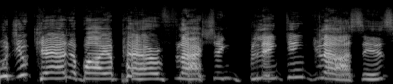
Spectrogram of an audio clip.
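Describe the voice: In a put-on character voice, a man talks slowly at an extremely high pitch, bright and sharp, with vocal fry and ordinary pitch variation.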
